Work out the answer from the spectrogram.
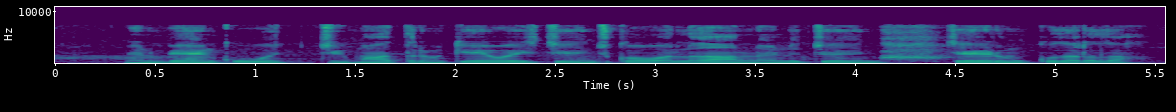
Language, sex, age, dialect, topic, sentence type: Telugu, male, 60-100, Central/Coastal, banking, question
